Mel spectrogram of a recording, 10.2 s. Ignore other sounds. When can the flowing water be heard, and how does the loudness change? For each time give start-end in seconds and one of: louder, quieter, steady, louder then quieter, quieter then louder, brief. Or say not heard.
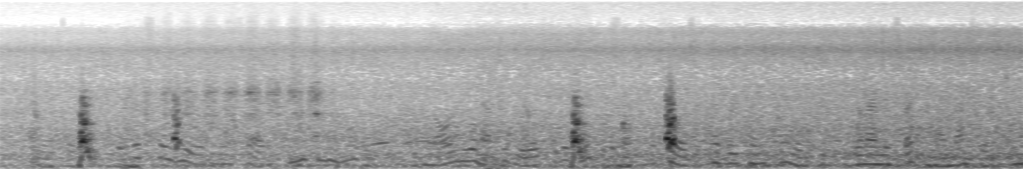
0.0-10.2 louder.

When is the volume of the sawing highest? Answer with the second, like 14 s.
3 s.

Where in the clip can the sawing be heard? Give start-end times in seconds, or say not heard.
1.4-3.4.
